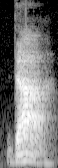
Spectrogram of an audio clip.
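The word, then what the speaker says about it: đã: Our next word is da, which rhymes with ya or ma. But because of the tilde above the vowel, it goes from da to da.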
